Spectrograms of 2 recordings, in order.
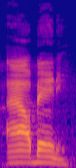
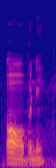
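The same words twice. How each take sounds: First: Albany is pronounced differently from the New York way. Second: Albany is pronounced the New York way. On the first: This is how the school's home town is named. The speaker calls it right. "but Albany" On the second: This is how the city in New York is named. The speaker calls it wrong. "Not like New York, not like the city, Albany"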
